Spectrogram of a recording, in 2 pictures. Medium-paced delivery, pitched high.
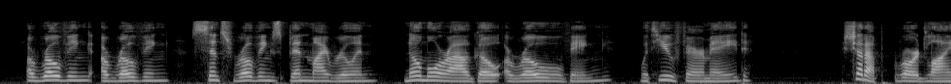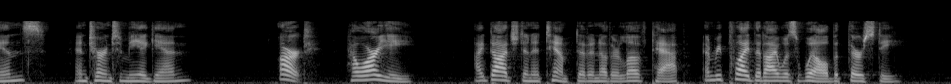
No: average, 165 wpm; medium, 160 Hz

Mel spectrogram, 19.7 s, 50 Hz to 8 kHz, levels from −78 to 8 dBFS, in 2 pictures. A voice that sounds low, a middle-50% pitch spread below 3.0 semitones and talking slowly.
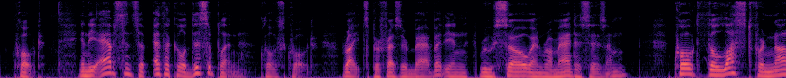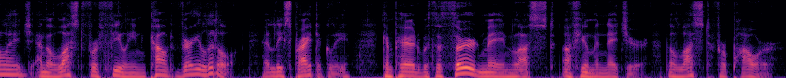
No: low, 110 Hz; wide, 5.6 semitones; slow, 125 wpm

